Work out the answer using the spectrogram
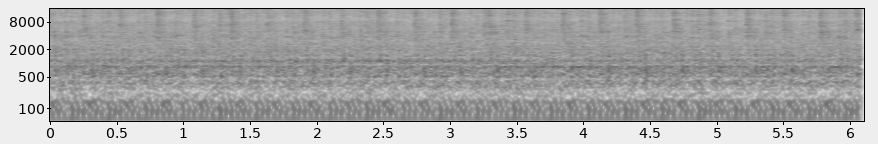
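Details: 1965 Gardner 6LXB 180 marine six-cylinder diesel on test run after rebuild (it had failed 80 hours after a previous overhaul), temporary cooling: deep, steady, even diesel beat with no knock; healthy running.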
